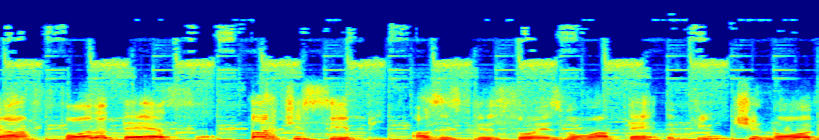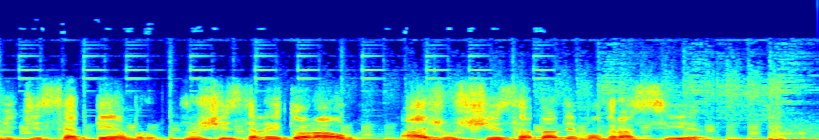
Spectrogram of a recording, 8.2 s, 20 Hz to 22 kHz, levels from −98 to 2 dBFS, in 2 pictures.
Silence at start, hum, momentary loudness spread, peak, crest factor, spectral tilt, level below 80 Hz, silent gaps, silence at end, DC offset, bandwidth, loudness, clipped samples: 0 s; none; 7 LU; 0 dBFS; 14 dB; -5 dB/octave; -26 dBFS; none; 0 s; under 0.1%; 19 kHz; -15 LUFS; under 0.1%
